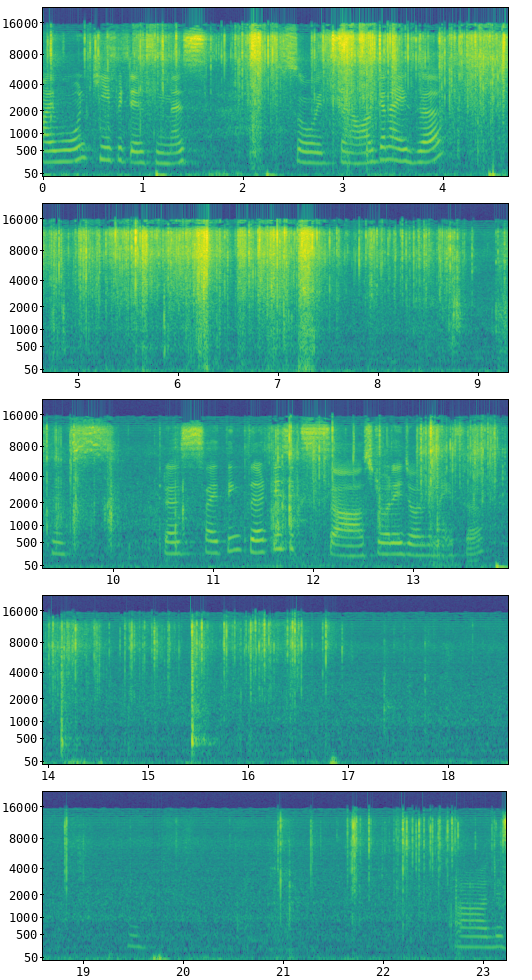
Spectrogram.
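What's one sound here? A young woman talks calmly into a clip-on microphone.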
